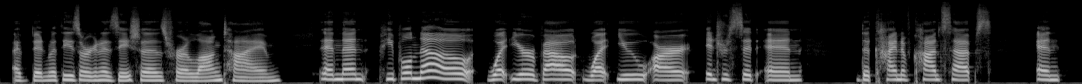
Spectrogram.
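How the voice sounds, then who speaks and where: In an ordinary speaking voice, a woman with a fairly high pitch talks at a fairly slow pace, with ordinary pitch variation and very even loudness, on a very clean, dry, close recording with a silent background and no echo. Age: 50s. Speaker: physician podcast co-host. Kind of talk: casual podcast discussion.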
